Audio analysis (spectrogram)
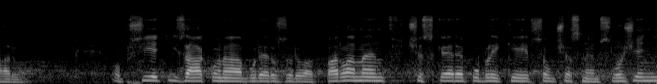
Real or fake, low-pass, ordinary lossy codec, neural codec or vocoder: real; 10.8 kHz; Opus, 24 kbps; none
